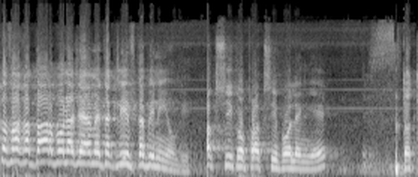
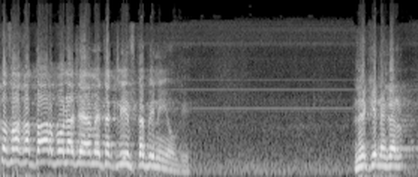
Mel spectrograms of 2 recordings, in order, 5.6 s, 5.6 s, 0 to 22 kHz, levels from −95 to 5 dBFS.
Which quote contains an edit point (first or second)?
first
